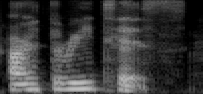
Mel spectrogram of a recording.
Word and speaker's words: arthritis: The word you're about to use is Athletics. arthritis, Athletics. pronounced arthritis.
